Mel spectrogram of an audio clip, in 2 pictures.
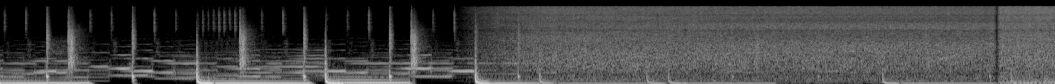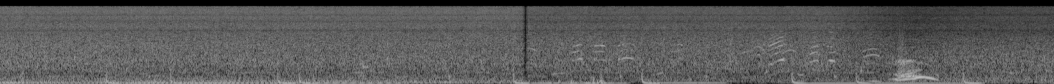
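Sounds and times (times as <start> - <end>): background music: 0.0 - 7.9, 8.8 - 14.8, 15.7 - 20.4
waterfall rushing: 4.6 - 21.0.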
